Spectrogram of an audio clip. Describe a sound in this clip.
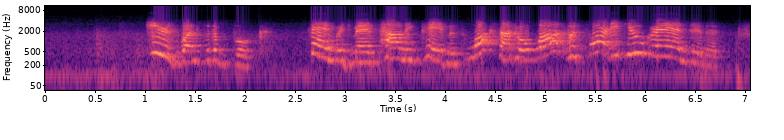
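A young woman talks with animation in a room.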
